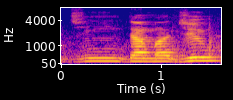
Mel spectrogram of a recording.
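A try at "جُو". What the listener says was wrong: Not jim dhamma ju. Jim dhamma wow sukoon ju. It's you can say wow med. Same thing, but we refer to sukoon. Jim dhamma wow sukoon.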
